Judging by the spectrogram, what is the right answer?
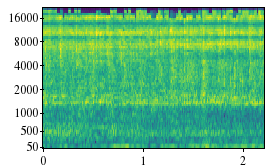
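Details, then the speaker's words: HO scale Clementine locomotive, which dislikes reverse and sometimes slips a gear: steady even small-motor whir with low hum, no knocks or slipping; best it has ever run. "I believe this is the best I've had this thing run in its entire lifetime."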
